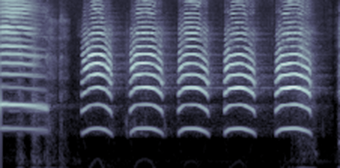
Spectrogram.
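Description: Loud, nasal calls of a loose peacock: one drawn-out cry followed by five shorter wailing honks repeated in a steady rhythm, with brief gaps between each and no talking.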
